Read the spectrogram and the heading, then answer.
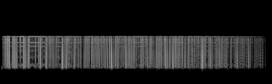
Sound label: technology cb radio interference burst receiver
